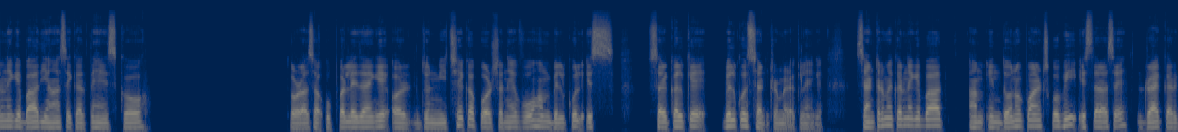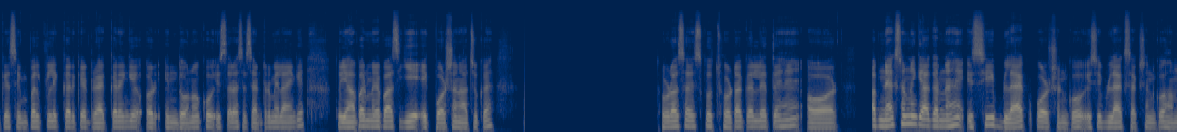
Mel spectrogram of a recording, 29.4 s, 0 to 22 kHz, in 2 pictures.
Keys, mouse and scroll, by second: 4.6-27.6 drag.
